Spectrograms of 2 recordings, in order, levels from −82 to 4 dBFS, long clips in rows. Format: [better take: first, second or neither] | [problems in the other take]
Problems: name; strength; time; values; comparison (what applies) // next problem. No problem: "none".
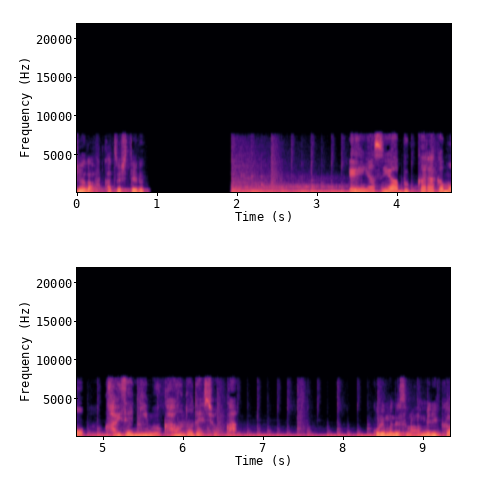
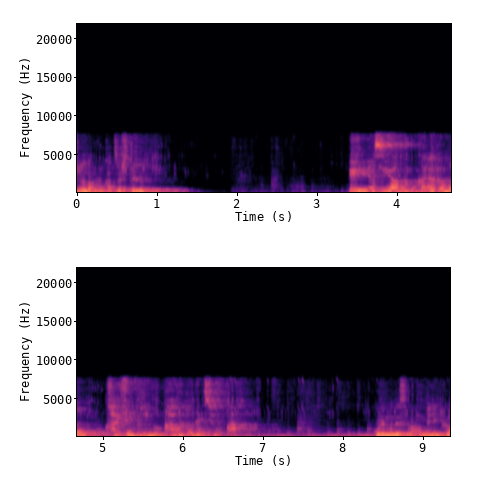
first | noise reduction (neural separator model SepFormer DNS4)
